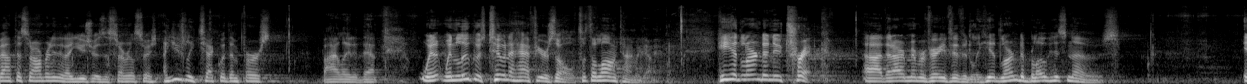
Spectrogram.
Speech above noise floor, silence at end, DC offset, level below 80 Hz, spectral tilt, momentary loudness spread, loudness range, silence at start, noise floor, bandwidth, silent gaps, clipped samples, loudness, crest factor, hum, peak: 27 dB; 0 s; under 0.1%; -56 dBFS; -5.5 dB/octave; 16 LU; 4 LU; 0 s; -49 dBFS; 17 kHz; none; under 0.1%; -21 LUFS; 18 dB; none; -4 dBFS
